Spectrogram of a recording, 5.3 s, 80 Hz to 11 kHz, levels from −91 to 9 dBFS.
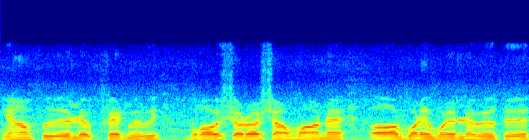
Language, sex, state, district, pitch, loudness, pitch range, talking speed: Hindi, male, Haryana, Jhajjar, 140 Hz, -14 LUFS, 135-140 Hz, 160 wpm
